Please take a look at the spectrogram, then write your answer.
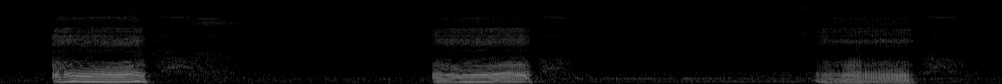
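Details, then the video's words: Sleeping French bulldog giving very loud, rattling snores, three harmonic-rich snores about a second long, spaced roughly every four seconds, with softer exhalations after each and quiet room background. "Loudest Snore Ever of a French bulldog"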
